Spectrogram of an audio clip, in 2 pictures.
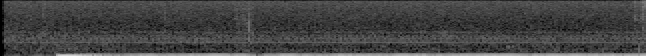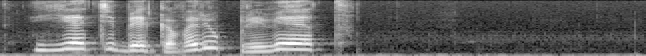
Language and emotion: Russian, positive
